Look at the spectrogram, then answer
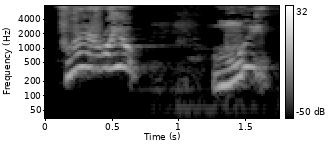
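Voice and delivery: sudden squeaky high fue un rollo; falsetto exclaim. Real, not acted.

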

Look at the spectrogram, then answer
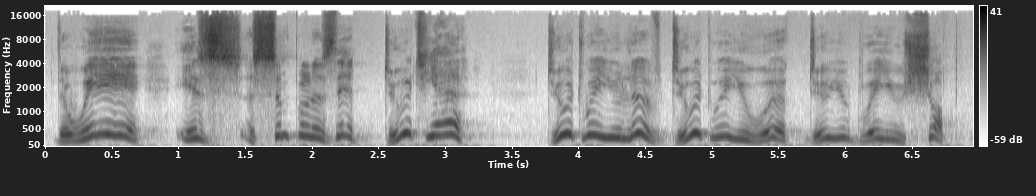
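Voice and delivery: high, ringing preacher's call; fervent preaching. Acted. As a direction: urge them on with rising fervor. Preaching at full force, high and loud.

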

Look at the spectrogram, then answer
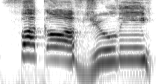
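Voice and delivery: put-on high, snotty teen brush-off; mock bratty teen. Friends brushing Julie off: high, snotty teen sneer. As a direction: sneer it like a rude teenage friend. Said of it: "And they're like".

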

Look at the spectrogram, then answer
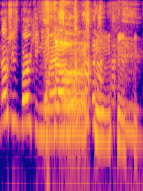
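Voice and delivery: high, loud scolding, last word stretched; exasperated yell at a friend; loud exasperated complaint. Real, not acted. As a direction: raise your voice and drag out the insult. Complains the screech set off dog.

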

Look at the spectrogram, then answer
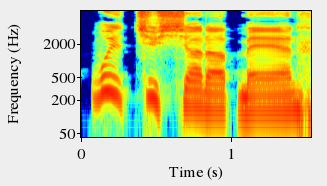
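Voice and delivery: a hint of Biden telling him to shut up; Biden impression. Gendo as Biden snapping at Shinji, light Biden voice. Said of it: "And Gendo Biden's like".

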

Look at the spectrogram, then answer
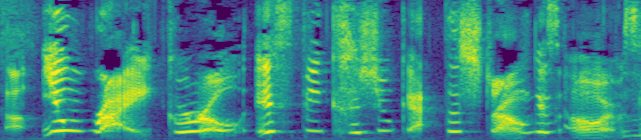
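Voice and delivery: proud mom's emotional squeal to her daughter; high emotional gush. Retold or imitated. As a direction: gush back at her, moved and delighted. Mom overwhelmed by daughter's answer.

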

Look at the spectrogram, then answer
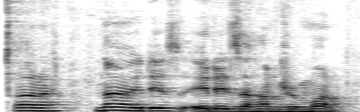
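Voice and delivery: sudden high-pitched oh no, quickly; surprised realisation. Real, not acted. Realising mid-count he got the number wrong, surprised.

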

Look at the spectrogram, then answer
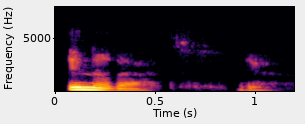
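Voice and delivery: soft, subdued mumble; mumbled. A narrator's reading. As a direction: agree meekly under your breath. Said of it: "mompelde meneer Duffeling". (zacht, bedrukt gemompel)

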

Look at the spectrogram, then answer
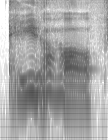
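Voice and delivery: loud high cry of "Adolf!"; yelled name. Acted. Shrek cries out as his lover falls, yelling. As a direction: call out in shock. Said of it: "Shrek yelled".

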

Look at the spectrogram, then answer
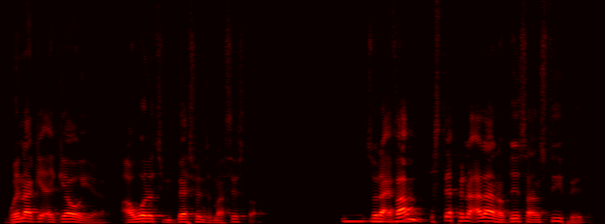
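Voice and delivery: ordinary talk, nothing marked

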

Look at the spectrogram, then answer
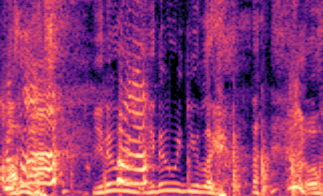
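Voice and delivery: high, loud, helpless laughter; cracking up, voice shooting high; laughing hard. Real, not acted. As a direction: try to explain through real laughter. Cracking up after botched accent.

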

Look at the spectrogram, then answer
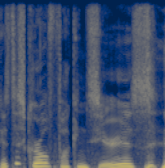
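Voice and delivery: high, slow disbelieving question; mock incredulous. Podcaster voices the spy's thought about the girl, incredulous.

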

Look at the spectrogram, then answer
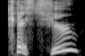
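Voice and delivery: high, rising disbelief; incredulous echo. A narrator's reading. Uncle echoes what Harry told him, incredulous. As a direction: shoot the pitch up in baffled astonishment.

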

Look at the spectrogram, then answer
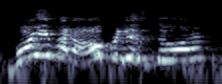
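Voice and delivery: high, loud indignant demand; yelling. Retold or imitated. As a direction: holler it at the neighbor through the door. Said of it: "they were yelling at my neighbor".

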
